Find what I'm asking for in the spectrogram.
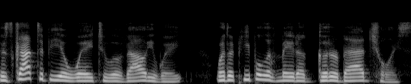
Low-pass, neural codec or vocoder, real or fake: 7.2 kHz; autoencoder, 48 kHz, 32 numbers a frame, DAC-VAE, trained on Japanese speech; fake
